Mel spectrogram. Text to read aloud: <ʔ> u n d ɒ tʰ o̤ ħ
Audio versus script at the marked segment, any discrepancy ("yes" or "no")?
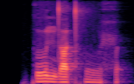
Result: yes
